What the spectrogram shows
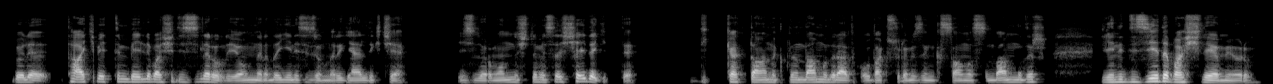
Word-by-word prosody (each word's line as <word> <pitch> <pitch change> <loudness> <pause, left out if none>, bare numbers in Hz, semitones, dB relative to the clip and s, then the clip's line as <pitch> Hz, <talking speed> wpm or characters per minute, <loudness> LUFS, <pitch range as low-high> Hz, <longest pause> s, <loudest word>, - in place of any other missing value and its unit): böyle, 110 -3 +2
takip 115 -1 +1
ettiğim 125 0 -2
belli 120 +1 +2
başlı 110 0 +1
diziler 120 +3 0
oluyor. 95 -2 0
Onların 100 -1 -1
da 105 - +1
yeni 105 0 -2
sezonları 100 -2 -4
geldikçe 95 0 -4 0.5
izliyorum. 95 0 -4
Onun 105 +3 -2
dışında, 110 +2 -4
mesela, 110 +3 -1
şey 135 +4 +1
de - - +7
gitti. - - -8 0.6
Dikkat 115 0 -2
dağınıklığından 110 0 +1
mıdır, 110 -1 0
artık, 100 -2 +2
odak 95 0 -3
süremizin 95 0 -5
kısalmasından 95 +2 -2
mıdır? 110 +2 -3 0.5
Yeni 110 +2 0
diziye 120 +5 +5
de 145 -3 +8
başlayamıyorum. 95 -5 +3
105 Hz, 145 wpm, -22 LUFS, 95-115 Hz, 0.6 s, de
